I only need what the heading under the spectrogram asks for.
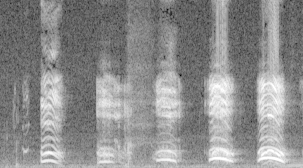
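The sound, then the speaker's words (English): A person imitates a seagull's call: five shrill, arching squawks that rise and fall in pitch, repeated in a steady rhythm and getting louder toward the end, with no speech. “Can you do your seagull noise?”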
